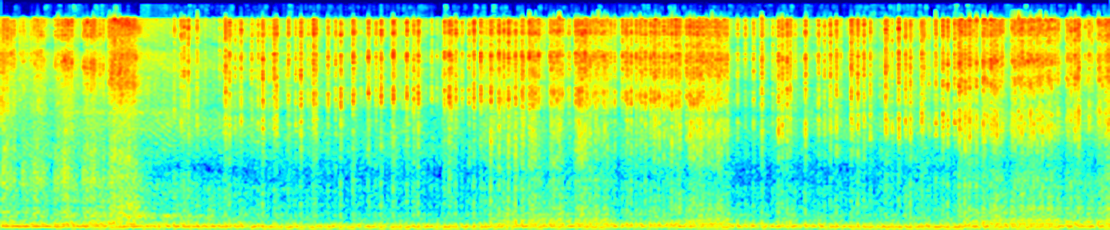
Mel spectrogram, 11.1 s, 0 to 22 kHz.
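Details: 1948 Chevy Fleetline small-block Chevy V8, 4-speed, test burnout after repair for pushrods breaking on first burnouts: deep rumble pulling hard through repeated revs, steady and even, no knock or clatter; normal healthy running.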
